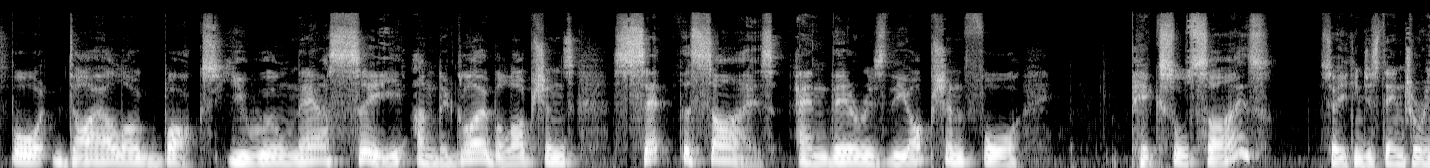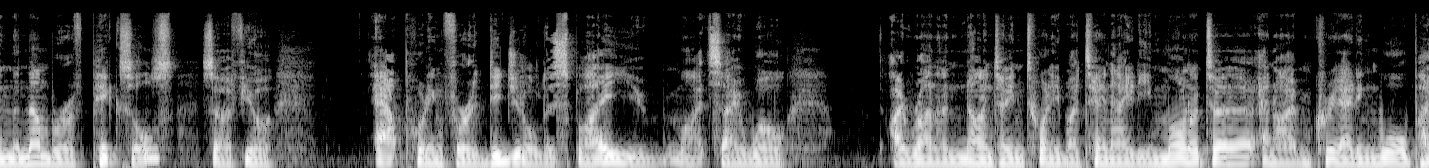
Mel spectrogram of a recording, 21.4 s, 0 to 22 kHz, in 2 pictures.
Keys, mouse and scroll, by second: 6.0 click.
